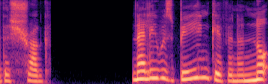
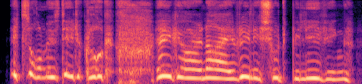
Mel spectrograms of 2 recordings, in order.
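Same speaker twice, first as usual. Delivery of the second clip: loud, raised-pitch story father; Leafmould's hurried character voice; 6 semitones higher, 6 dB louder than usual. A narrator's reading. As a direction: announce it loudly in a put-on character voice.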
